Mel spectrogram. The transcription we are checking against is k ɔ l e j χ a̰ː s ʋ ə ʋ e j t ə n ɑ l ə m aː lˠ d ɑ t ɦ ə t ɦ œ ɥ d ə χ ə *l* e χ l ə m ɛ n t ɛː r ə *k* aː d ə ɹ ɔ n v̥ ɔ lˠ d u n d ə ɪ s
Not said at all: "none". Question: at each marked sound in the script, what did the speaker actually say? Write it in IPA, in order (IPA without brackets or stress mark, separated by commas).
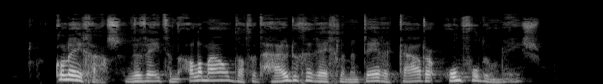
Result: r, k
